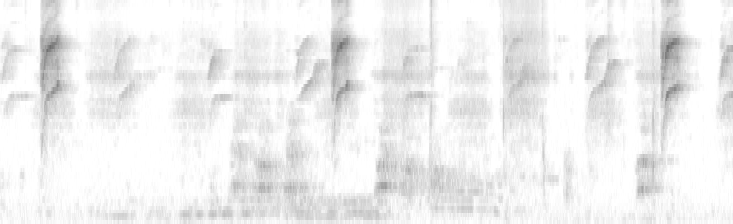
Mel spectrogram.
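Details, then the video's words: Canary male in full, loud song. Sharp piercing bursts open and close, and a softer passage of lower, rattling, buzzy notes with whistled slurs fills the middle. "UM AMIGO MEU QUÊ ENTENDE DE CANÁRIO QUÊ MACHOS ME FALOU CANTA BEM FORTE"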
